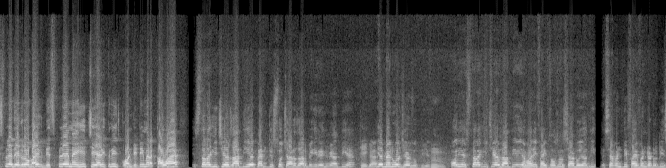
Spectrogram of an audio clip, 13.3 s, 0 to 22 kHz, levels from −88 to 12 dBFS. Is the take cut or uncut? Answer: cut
